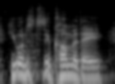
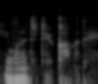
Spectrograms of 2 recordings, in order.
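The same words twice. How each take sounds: First: Said in the usual way. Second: Quietly, as if to yourself; soft inner voice. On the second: Retold or imitated. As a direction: say it under your breath, a private nudge. Self-talk repeated, first softer.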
